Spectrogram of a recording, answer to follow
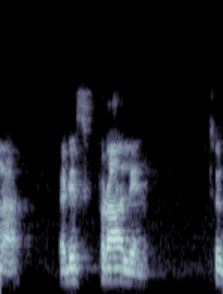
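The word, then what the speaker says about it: Praslin: That is Pralin. So the name of the island is Pralin. S is silent.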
